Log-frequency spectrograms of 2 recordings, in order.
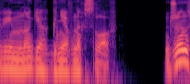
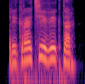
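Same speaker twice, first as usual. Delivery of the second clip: forced out with effort; strained; 11 semitones higher, 4 dB louder than usual. Acted. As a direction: struggle to get the words out. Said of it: "с трудом выговорила Диана".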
